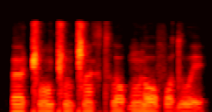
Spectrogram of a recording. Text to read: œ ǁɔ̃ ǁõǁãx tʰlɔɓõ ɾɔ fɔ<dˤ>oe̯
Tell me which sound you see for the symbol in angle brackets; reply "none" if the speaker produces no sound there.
d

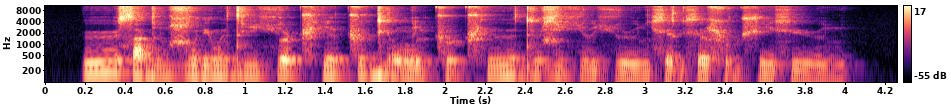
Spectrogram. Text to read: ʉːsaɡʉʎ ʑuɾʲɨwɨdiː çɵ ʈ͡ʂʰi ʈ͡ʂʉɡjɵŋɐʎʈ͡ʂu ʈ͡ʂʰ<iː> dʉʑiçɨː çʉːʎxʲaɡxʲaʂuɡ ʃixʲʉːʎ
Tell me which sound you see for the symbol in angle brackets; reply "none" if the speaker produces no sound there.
ɨː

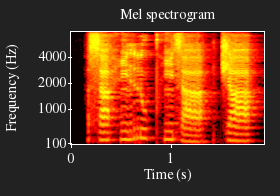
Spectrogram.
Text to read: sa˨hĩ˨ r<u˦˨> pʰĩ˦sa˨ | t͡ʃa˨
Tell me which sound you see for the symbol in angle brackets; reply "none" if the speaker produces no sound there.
u˦˨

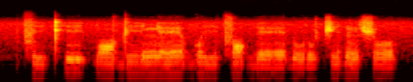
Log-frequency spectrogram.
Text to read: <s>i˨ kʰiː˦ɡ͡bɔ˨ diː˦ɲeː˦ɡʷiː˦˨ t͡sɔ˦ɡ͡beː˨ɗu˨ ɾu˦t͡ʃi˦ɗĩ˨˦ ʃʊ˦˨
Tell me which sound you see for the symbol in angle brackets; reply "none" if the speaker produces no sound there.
t͡s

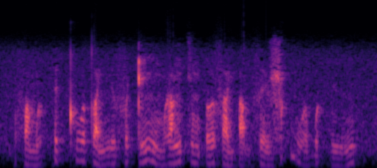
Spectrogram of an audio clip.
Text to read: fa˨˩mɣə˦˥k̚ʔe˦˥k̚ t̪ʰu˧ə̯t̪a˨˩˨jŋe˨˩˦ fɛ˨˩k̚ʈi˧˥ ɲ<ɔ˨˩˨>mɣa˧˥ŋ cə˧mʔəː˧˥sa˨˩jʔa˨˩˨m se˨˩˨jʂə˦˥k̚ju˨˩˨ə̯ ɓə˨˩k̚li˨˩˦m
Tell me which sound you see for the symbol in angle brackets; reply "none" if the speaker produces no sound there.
ə˨˩˨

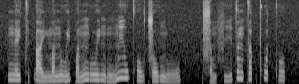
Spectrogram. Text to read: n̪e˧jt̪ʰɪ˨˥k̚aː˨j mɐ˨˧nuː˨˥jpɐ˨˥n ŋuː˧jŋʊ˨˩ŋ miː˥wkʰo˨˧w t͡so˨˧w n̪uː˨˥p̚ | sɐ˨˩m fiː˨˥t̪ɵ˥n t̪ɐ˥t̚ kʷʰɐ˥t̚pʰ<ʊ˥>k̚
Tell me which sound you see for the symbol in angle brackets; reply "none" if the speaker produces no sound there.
ʊ˧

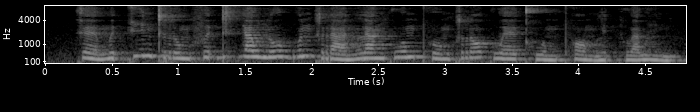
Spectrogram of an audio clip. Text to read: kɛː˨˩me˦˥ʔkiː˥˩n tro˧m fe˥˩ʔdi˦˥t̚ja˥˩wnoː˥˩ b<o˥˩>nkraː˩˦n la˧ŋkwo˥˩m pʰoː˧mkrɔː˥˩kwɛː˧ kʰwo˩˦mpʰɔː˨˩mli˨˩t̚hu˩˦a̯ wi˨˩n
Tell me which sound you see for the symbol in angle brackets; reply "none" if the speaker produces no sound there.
o˥˩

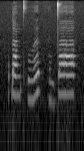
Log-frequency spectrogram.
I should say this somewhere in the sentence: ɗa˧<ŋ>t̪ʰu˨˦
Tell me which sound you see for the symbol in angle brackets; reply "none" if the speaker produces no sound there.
ŋ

